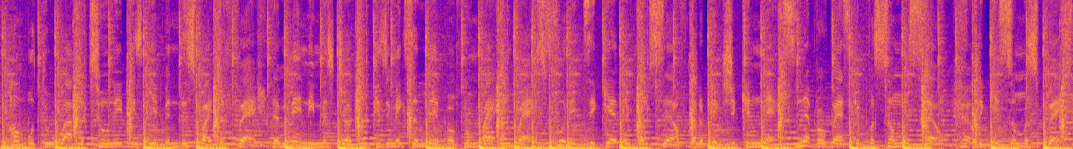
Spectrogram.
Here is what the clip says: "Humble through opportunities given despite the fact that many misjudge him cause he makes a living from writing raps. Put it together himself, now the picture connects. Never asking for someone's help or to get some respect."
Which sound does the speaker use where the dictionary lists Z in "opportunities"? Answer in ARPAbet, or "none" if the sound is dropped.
Z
